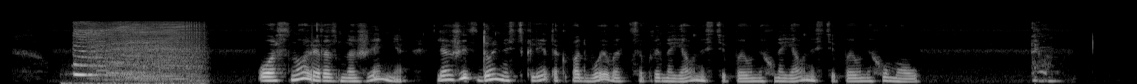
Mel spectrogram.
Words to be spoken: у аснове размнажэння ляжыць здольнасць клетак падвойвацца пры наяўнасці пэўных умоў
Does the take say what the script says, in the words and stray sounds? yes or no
no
